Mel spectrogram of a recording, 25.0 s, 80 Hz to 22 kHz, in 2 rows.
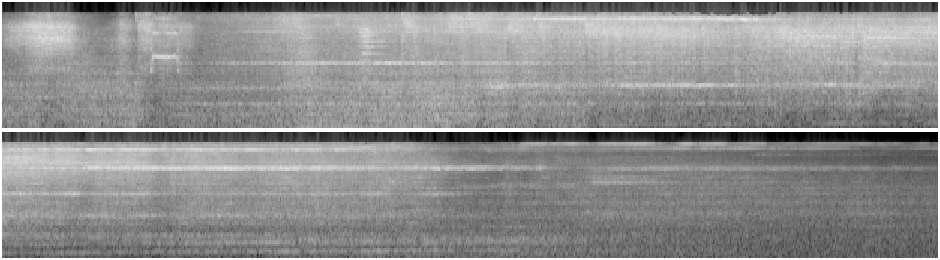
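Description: NJ Transit Multilevel II bilevel push-pull train, with an ALP-46A electric locomotive at the rear, rolling past at close range as it pulls into the station. The wheels squeal with high steady tones over the rumble of the cars, and low whining tones slowly shift in pitch. The sound fades over the last several seconds once the locomotive has gone by.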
